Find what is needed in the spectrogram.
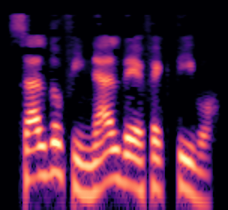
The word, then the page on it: SALDO FINAL DE EFECTIVO: spanish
